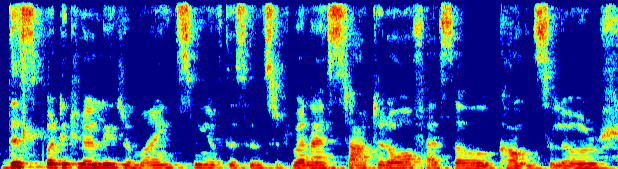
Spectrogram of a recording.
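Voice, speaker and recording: Against noticeable background noise, a woman talks at a fairly quick pace with fairly even intonation. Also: fairly low pitch for a woman. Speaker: counselor and educator. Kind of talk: casual discussion.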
